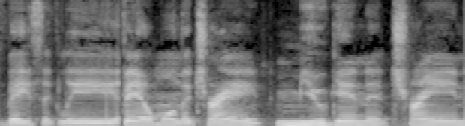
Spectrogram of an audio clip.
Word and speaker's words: Mugen: Mugen Train.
